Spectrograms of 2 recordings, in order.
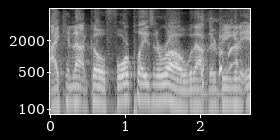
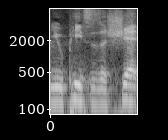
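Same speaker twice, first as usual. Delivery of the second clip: severe, very stern, strict, no-nonsense tone. Listing things the listeners need to fix right now: very stern voice. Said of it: "in this voice that's going to be very stern".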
